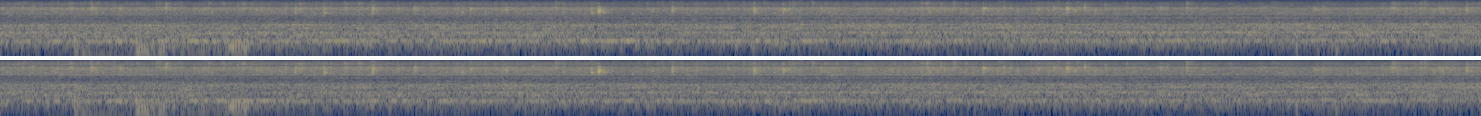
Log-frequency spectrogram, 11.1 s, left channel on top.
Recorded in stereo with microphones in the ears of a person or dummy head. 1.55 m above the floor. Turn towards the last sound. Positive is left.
turn(degrees=-20)  # may be behind; listen again after turning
